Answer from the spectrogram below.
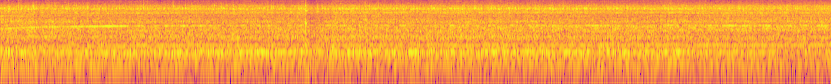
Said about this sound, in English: Now we're going to beat this until it forms soft peaks.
